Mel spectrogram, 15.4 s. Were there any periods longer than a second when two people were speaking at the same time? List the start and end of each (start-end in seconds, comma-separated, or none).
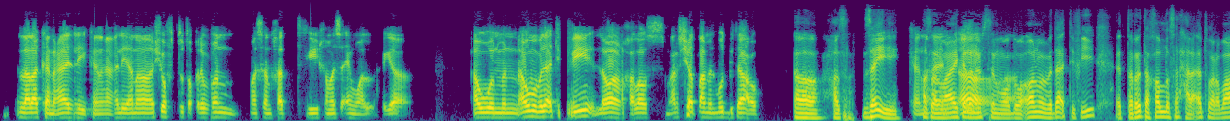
11.3-12.8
